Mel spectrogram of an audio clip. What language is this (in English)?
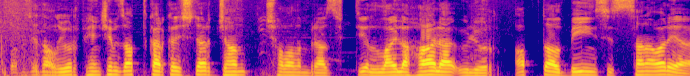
Turkish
